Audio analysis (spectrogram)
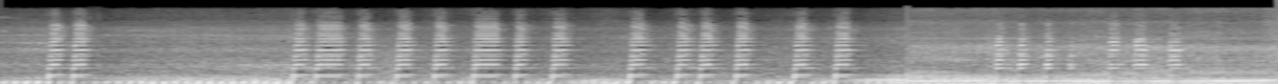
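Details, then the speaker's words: Loud snail horn newly installed on a motorcycle via horn relay, wired direct to the battery, after an earlier weak-battery failure: loud, clear quick toots then one long steady blare over the idling bike; horn works properly. "So ngayon, ito ipapadinig ko sa inyo yung sound check na tunog ng ating busina dito sa mismong install ng ating unit, na ito yung busina na nakabit dito sa motor na to."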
